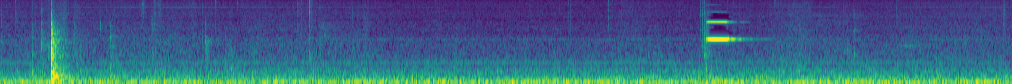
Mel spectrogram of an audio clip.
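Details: A click, then a single short electronic beep as the start normal button of an Excelsior syringe pump is pressed to begin a home IV medication infusion.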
